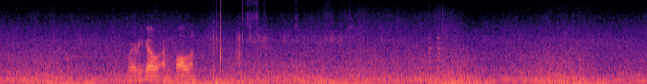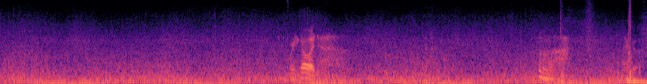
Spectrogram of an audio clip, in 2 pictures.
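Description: Wind rushes steadily past a gliding craft.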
